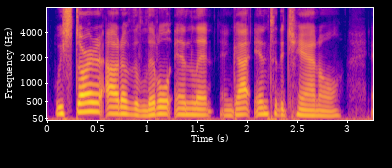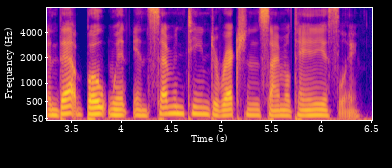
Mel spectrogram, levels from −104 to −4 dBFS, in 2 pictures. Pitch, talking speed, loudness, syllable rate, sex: 155 Hz, 185 wpm, -20 LUFS, 5.7 syllables/s, female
